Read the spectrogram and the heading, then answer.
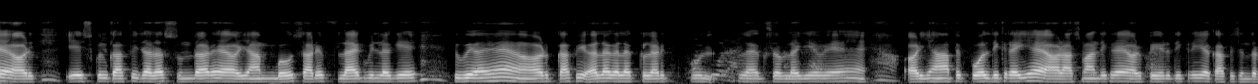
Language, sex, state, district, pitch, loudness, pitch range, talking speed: Hindi, male, Bihar, Supaul, 140 Hz, -17 LUFS, 140-145 Hz, 220 wpm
